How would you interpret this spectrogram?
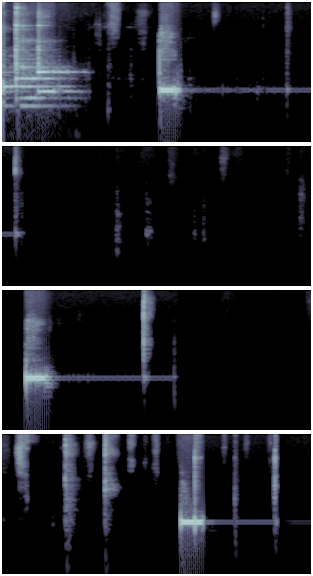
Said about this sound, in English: then we're just going to hit dial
